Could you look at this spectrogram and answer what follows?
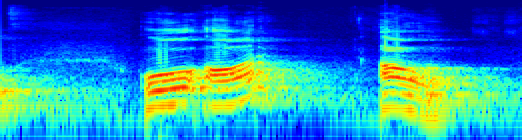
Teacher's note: ओ दऊ तो कंठ ओष्ठौ, ओ और औ का उच्चारण कंठ और ओष्ठ दोनों की सहायता से किया जाता है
